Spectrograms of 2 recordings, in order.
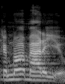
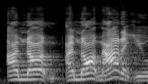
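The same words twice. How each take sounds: First: Said in the usual way. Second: Retold denial, firmer and more emphatic on "mad"; insistent denial. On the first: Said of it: "then I'd be like". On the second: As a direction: insist on "not mad", punching "mad" with mild exasperation. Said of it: "I'm like".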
